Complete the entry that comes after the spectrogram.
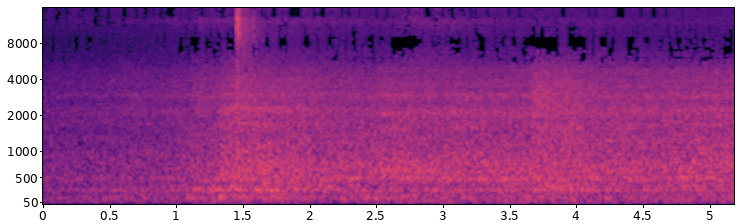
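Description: A subway train rumbles through a subway station, a steady low roar that swells after the first second and stays loud until the end, with no voices.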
